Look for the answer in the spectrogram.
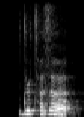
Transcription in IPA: də˞tʰɐzɐ

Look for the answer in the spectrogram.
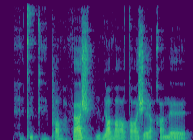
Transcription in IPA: he̤tʼikʰe̤ pʼeðˤe̤θa ʒe̤piði ðˤaːtˤa ʒɛːqʰɐnɛ

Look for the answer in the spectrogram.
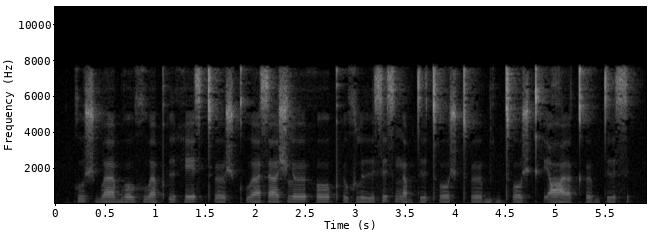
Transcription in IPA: ku˦˥ʃ bɐː˧boː˧xʷwɐ˧ pʼɨ˧heː˧stʼɵː˨˩˦ʃ kʷʼɐː˧sɐː˦˥ʃlɵː˦˥ hoː˦˥pʼɵ˧xʷlɨː˨˩˦sɨ˦˥s ŋɐ˧btɨ˨˩˦tʼoː˧ʃ tʼɵː˧ bḭ˦˥btʼoː˧ʃkʰḛ˦˥ʕɐː˨˩˦ kʰɵ˨˩˦btɨ˦˥s

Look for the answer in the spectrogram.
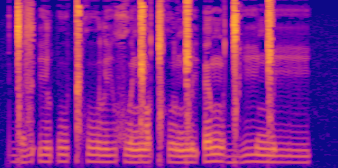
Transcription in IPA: ɡ͡ǀɛzʔilpuː ǁʰuːliːxʷɛŋ͡ǁɔ ǀʰulŋ͡ǁiʔɛŋʷɨ ɡ͡ǀiː ŋ͡ǁiː

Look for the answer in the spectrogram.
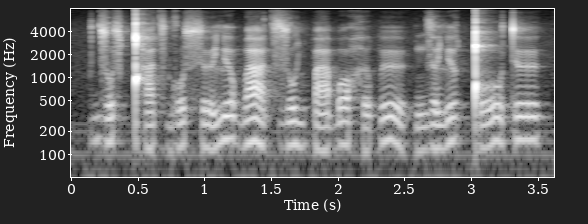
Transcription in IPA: d͡zo˧sǃʰa˩˧˩t͡sɡo˩˧˩ sø˨˩˦lʲɔ˥˩baː˥˩t͡s zo˧ʎpa˩˧˩ɓɔ˥˩ hə˩˧˩pø˥˩ | nzə˩˧˩lʲɔ˥ ǃoː˩˧˩tø˧

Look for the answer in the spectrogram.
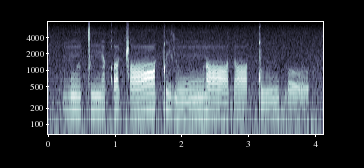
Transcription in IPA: mũlǀĩː qʼuǁɒːǃi zũː ɾɒːdɾɒː ǃuːboː

